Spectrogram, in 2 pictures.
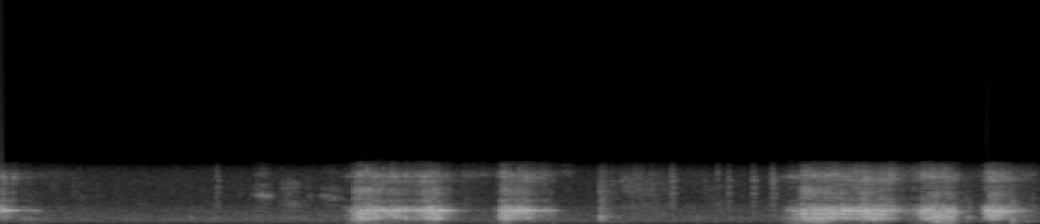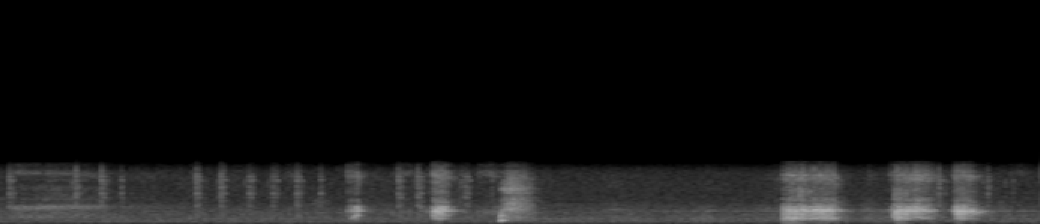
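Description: Loud, irregular snoring bursts, some in quick double snorts, separated by quieter pauses; heavy snoring.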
